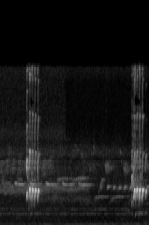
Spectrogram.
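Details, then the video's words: Female canary chirping, used to prompt young birds to start singing and to raise breeding drive: two brief, high, rapidly pulsed buzzy chirp bursts about two seconds apart, with quiet low hum between. "Pancingan Kenari BETINA Cuit Cuit"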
